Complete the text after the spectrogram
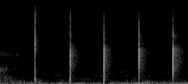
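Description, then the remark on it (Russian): Five sharp hand claps in a steady, evenly spaced rhythm, crisp, with only quiet background between them and no talking. “Апла- аплодировал помидор.”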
